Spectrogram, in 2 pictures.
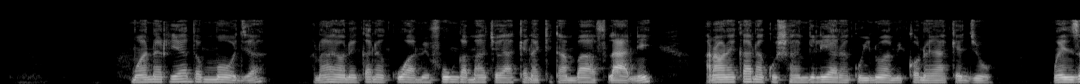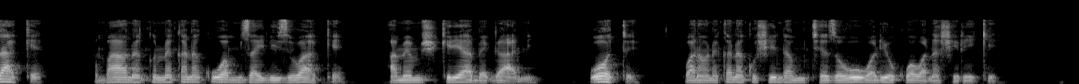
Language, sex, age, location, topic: Swahili, male, 18-24, Kisii, education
